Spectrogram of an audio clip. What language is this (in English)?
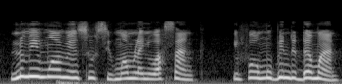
Wolof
